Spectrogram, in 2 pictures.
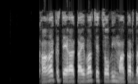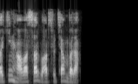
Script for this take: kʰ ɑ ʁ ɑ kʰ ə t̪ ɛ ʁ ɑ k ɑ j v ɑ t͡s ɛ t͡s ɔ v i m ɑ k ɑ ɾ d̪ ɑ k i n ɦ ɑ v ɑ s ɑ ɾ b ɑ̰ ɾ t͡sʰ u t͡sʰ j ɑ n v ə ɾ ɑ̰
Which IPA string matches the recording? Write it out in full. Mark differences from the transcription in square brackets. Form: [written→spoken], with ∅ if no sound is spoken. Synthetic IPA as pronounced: kʰ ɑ ʁ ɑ kʰ ə t̪ ɛ ʁ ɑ k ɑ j v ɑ t͡s ɛ t͡s ɔ v i m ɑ k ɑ ɾ d̪ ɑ k i n ɦ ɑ v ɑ s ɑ ɾ b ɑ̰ ɾ t͡sʰ u t͡sʰ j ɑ n v ə ɾ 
